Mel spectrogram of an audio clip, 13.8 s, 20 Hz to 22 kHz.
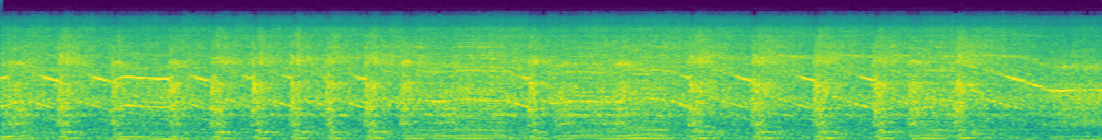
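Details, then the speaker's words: Caterpillar 992D wheel loader spare 3412 twin-turbo diesel engine on test run; deep, strong steady roar under load, zero blow-by, healthy engine. "that's a sound of horsepower right there baby check that out zero Blow by that's a healthy motor right there"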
